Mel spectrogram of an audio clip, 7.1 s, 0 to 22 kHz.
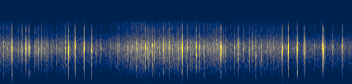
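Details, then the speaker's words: Ultrasound recording of a defective rolling bearing on very slow equipment at 14 rpm, with variable load and speed and direction reversing every 20-second cycle: sharp uneven clicks and crackles over a quiet background; bearing impacts. "agora olha a forma de onda de ultrassom do rolamento defeituoso desse desse equipamento"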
